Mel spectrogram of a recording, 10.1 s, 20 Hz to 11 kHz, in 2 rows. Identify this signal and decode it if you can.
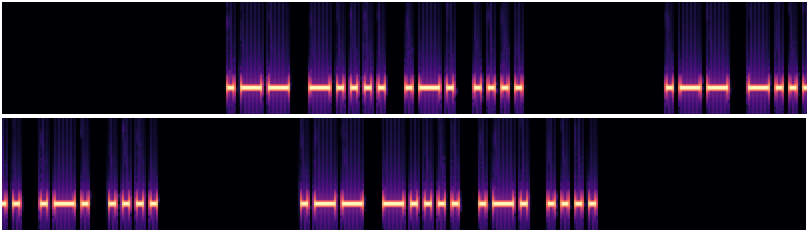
Morse code, heard as a keyed tone, about 28 wpm, 700 Hz. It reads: W6RH W6RH W6RH
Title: USA Call Signs - 4 Characters - Repeated 3x - 28wpm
